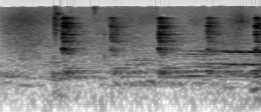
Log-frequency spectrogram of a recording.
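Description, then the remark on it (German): A steady, regular ticking at about two beats per second, each tick a crisp, bright click, continuing evenly over a soft sustained background hum. “Wir haben hier eine Uhr.”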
